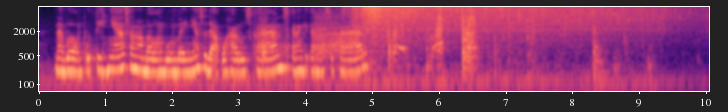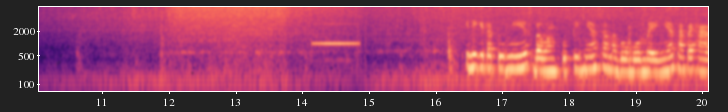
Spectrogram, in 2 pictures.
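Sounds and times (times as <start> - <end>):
spatula scraping and tapping pan: 3.2 - 7.5, 18.8 - 20.0
food sizzling in butter: 4.2 - 20.0.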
